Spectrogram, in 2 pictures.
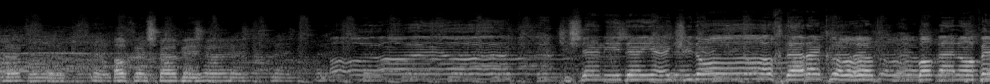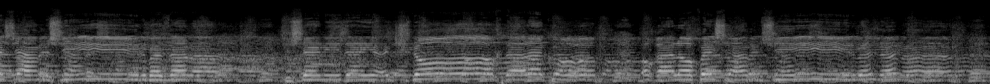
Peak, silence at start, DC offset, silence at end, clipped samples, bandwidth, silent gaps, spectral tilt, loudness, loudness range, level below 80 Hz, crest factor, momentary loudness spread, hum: -8 dBFS; 0 s; under 0.1%; 0 s; under 0.1%; 15 kHz; none; -4.5 dB/octave; -27 LUFS; 7 LU; -58 dBFS; 18 dB; 10 LU; none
